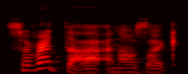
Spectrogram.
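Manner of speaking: ordinary talk, nothing marked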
